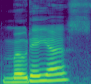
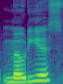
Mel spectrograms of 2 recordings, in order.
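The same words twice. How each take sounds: First: "Modeus" with a drawn-out DAY in the middle; day instead of dee. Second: "Modius" with a DEE in the middle; usual name pronunciation. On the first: Reviewer showing the dub's slip, stretched day-sound pronunciation. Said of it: "a day instead of a D". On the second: Reviewer giving the expected name, dee-sound pronunciation. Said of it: "where they pronounced Modius". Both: Shown as a demonstration.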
